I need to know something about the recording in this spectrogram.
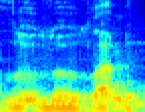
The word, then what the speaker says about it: Lululemon: good marketing that's why you wear all that Lulu Lemon stuff you said it correctly was that how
